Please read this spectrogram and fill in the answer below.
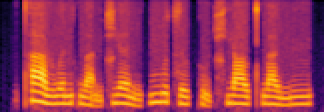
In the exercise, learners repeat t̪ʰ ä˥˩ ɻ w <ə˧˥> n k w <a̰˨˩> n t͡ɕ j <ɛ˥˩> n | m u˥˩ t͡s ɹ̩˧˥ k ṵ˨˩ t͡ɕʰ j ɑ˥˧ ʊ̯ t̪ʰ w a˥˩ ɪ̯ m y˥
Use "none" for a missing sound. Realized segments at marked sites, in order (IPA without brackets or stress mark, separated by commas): ə˧˥, a̰˨˩, ɛ˥˩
